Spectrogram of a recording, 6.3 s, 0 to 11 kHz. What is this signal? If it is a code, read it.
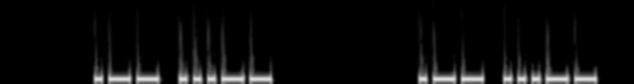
Morse code, heard as a keyed tone, about 17 wpm, 700 Hz. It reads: W3 W3
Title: USA Call Sign Prefixes - Repeated 2x - 17wpm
